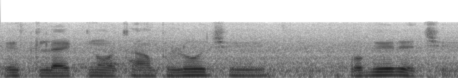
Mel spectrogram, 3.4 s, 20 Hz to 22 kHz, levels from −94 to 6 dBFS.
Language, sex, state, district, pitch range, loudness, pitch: Gujarati, male, Gujarat, Gandhinagar, 110-125 Hz, -18 LUFS, 115 Hz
